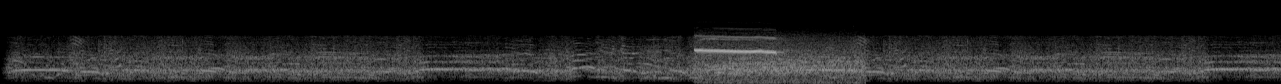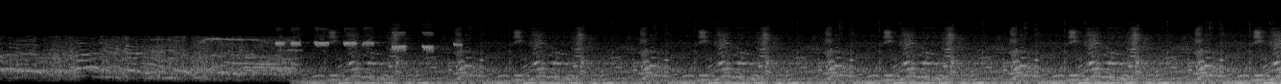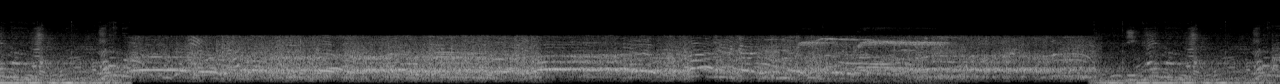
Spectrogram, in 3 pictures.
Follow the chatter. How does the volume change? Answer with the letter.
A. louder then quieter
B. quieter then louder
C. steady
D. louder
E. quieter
D.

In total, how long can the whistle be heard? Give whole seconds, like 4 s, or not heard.
5 s.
